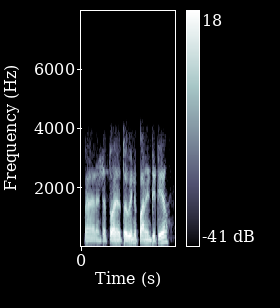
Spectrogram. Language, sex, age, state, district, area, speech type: Kashmiri, male, 18-30, Jammu and Kashmir, Kulgam, urban, conversation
